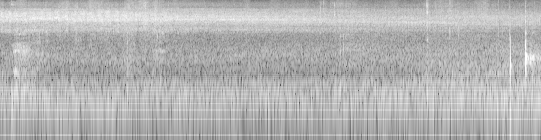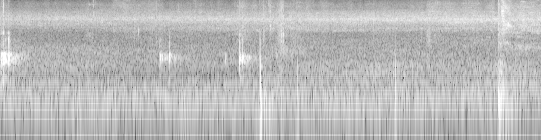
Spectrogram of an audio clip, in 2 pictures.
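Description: Soft handling and rubbing sounds from a microfiber cloth working metal polish onto a steel exhaust tip. There are a few brief scuffs and a sharp click between about five and eight seconds in, over a steady faint high hiss.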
